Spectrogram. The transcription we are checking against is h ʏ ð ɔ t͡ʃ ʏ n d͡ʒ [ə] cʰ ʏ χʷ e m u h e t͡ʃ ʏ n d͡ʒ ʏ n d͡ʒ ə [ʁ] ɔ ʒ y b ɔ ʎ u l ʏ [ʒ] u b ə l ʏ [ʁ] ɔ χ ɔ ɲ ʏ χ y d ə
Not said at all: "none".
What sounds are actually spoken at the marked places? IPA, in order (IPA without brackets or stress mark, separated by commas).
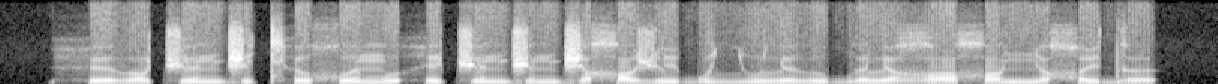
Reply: ə, χ, ð, ʁ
